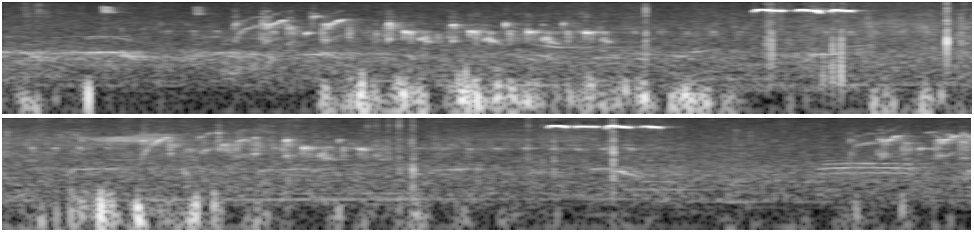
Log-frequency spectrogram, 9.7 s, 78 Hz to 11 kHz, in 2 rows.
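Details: Hokkaido long-tailed tit in Meiji Park, Nemuro, on 30 April 2020, giving two bursts of very high, thin, rapid "chi-chi-chi" notes about four seconds apart, with faint chirps of other birds in the background.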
